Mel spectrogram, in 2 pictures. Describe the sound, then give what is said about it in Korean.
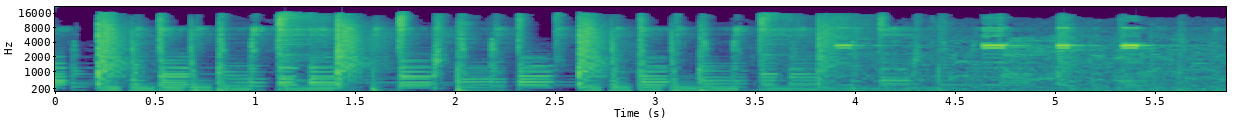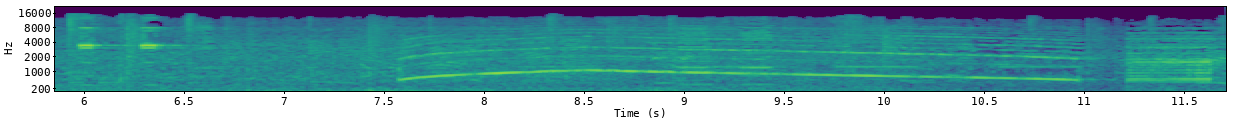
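Emergency vehicle sirens wail loudly, starting with a choppy burst of blips and horn blasts, then a long rising and falling siren sweep over busy outdoor crowd noise, at a touch-a-truck event at Chantilly Library in Fairfax County. “네, 여기저기서 울리는 여기저기서 울리는 사이렌 소리.”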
